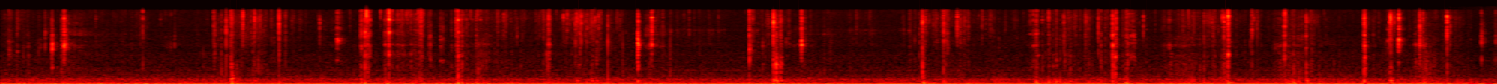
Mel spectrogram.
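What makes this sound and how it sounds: A solid orange bar of soap, held in the hand, is shaved into curls with a utility knife blade. Quick, crisp scraping and crackling strokes repeat steadily throughout. A constant low hum runs underneath.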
